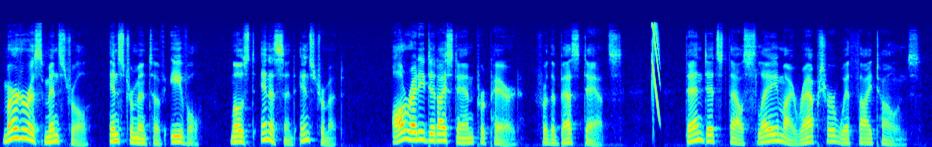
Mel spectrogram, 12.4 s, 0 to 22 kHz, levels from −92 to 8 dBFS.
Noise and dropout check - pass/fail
fail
